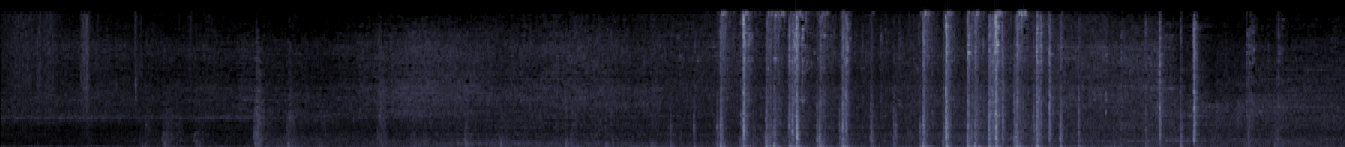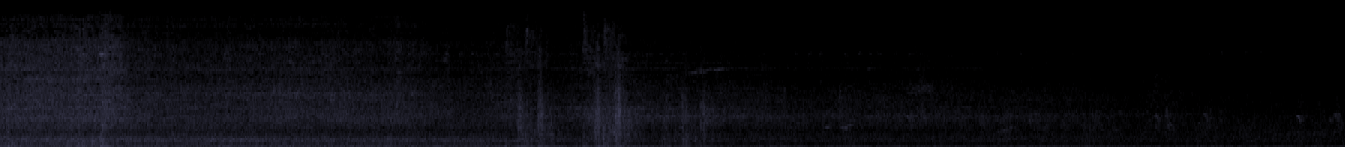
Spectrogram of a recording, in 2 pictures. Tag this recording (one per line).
streetcar
rumble
tram
noise
crossroad
railroad
rails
